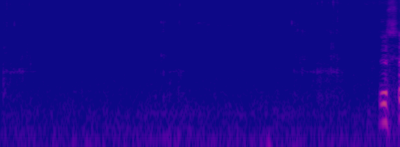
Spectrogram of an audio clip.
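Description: Near silence outdoors, with a few faint small ticks and taps, about the sound of a canteen being handled.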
